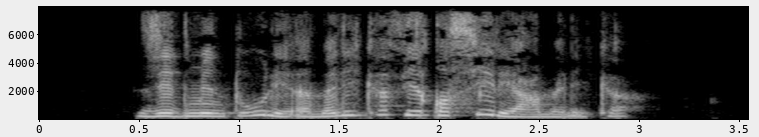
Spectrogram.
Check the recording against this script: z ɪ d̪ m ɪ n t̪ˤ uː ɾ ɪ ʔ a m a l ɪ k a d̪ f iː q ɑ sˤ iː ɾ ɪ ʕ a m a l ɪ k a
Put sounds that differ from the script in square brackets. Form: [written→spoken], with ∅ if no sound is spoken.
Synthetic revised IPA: z ɪ d̪ m ɪ n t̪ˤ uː [ɾ→l] ɪ ʔ a m a l ɪ k a [d̪→∅] f iː q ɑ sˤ iː ɾ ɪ ʕ a m a l ɪ k a

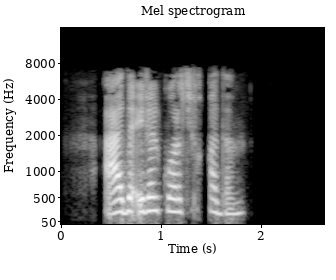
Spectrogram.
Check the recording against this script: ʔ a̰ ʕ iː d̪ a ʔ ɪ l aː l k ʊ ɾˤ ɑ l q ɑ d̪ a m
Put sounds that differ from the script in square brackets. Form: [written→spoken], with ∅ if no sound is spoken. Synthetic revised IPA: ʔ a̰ ʕ [iː→aː] d̪ a ʔ ɪ l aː l k ʊ ɾˤ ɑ l q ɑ d̪ a m

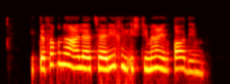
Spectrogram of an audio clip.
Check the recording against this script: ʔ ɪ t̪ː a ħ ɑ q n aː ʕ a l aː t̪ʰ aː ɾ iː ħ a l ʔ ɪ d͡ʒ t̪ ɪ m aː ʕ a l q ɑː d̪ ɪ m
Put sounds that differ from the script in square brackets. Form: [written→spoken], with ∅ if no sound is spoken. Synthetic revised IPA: ʔ ɪ t̪ː a [ħ→f] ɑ q n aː ʕ a l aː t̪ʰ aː ɾ iː [ħ→x] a l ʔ ɪ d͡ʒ t̪ ɪ m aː ʕ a l q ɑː d̪ ɪ m

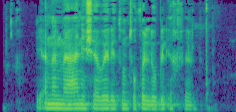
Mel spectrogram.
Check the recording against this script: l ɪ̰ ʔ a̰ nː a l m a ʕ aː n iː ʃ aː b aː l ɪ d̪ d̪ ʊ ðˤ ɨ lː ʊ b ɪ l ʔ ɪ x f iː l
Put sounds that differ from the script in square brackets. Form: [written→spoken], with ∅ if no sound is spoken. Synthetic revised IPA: l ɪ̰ ʔ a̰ nː a l m a ʕ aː n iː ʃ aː [b→w] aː [l→ɾ] ɪ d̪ [d̪→t̪] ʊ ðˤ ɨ lː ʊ b ɪ l ʔ ɪ x f [iː→aː] l

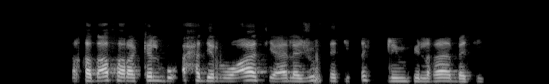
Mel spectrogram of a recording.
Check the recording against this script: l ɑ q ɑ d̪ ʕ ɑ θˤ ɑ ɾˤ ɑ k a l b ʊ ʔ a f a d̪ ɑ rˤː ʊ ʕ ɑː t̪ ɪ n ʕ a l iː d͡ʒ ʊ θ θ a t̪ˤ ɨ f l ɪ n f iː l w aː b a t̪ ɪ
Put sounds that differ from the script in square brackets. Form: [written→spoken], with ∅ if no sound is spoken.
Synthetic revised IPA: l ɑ q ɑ d̪ ʕ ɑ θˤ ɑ ɾˤ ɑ k a l b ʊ ʔ a [f→ħ] a d̪ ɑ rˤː ʊ ʕ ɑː t̪ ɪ [n→∅] ʕ a l [iː→aː] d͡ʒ ʊ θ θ a t̪ˤ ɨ f l ɪ n f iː l [w→ɣ] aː b a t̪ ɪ

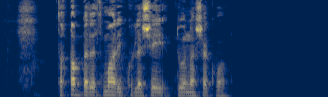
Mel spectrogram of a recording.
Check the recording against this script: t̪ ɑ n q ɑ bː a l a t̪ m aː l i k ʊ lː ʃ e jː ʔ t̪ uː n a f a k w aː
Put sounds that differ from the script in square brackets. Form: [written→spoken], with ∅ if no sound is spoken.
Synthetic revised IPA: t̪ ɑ [n→∅] q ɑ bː a l a t̪ m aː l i k ʊ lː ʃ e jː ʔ [t̪→d̪] uː n a [f→ʃ] a k w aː

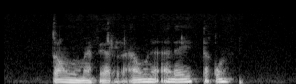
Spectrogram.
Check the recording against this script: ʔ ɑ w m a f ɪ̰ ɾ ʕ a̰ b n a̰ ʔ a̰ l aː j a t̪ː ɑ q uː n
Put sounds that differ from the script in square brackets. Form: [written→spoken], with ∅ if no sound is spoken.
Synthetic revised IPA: [ʔ→q] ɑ w m a f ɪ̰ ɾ ʕ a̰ [b→w] n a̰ ʔ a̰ l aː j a t̪ː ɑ q uː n

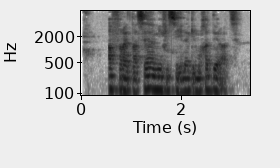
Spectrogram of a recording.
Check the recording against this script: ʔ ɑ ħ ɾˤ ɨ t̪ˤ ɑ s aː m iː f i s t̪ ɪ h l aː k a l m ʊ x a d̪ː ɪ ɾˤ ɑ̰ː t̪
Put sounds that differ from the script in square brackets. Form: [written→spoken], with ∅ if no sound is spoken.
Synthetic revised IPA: ʔ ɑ [ħ→f] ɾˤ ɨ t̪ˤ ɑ s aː m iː f i s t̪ ɪ h l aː k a l m ʊ x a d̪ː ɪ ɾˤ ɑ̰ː t̪

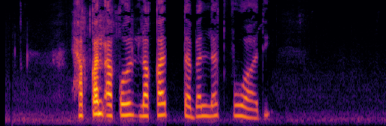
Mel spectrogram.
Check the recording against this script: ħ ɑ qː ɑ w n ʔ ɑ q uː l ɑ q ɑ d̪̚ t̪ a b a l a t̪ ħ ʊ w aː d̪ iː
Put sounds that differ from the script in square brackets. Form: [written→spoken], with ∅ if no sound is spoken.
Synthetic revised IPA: ħ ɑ qː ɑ [w→∅] n ʔ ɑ q uː [l→lː] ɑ q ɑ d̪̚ t̪ a b a [l→lː] a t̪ [ħ→f] ʊ w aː d̪ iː

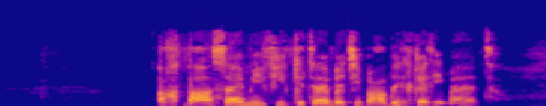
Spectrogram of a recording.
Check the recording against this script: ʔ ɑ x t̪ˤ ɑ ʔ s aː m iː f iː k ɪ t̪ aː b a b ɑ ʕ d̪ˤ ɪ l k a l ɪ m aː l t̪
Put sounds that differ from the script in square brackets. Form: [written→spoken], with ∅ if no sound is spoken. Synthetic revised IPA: ʔ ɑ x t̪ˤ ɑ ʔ s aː m iː f iː k ɪ t̪ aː b a b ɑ ʕ d̪ˤ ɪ l k a l ɪ m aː [l→∅] t̪

